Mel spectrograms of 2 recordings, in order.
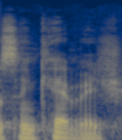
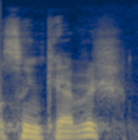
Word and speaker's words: Sienkiewicz: Here's another cover from Bill Sienkiewicz. Very, very nice work. So Bill Sienkiewicz is right over, let me show you how his name is, right here, right here. Bill Sienkiewicz.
